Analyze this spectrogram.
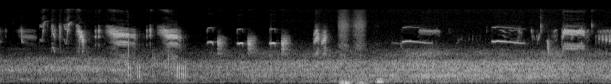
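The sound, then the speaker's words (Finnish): A marsh warbler sings a rapid, varied stream of bright chirps, whistles and trills, its phrases switching style as it imitates other birds' calls, including a barn swallow, over a steady outdoor hiss. “Esimerkki laista, joka matkii tosi paljon, nyt sieltä tulee harppääskyä.”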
